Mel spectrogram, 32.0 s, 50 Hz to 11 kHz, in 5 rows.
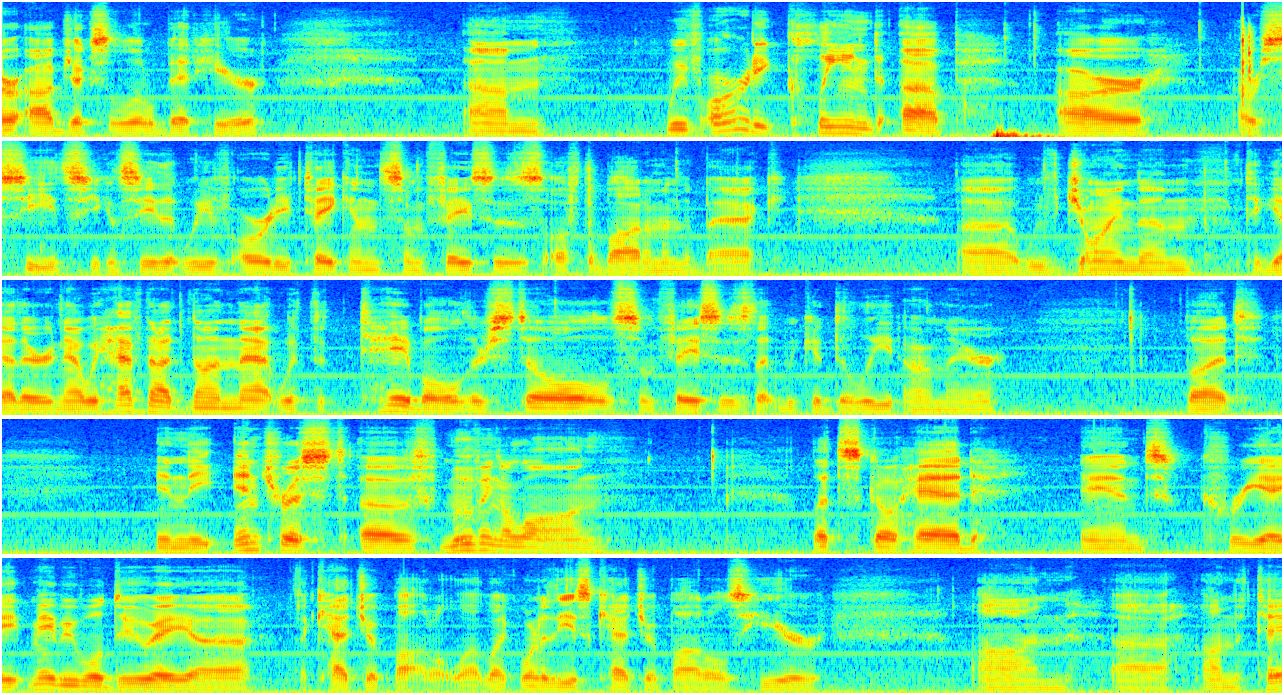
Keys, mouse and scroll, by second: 6.2 right click, 7.1 middle click, 7.7 right click, 7.9-9.1 middle drag, 10.9-12.6 middle drag, 13.7-15.3 middle drag, 16.8-18.6 middle drag.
